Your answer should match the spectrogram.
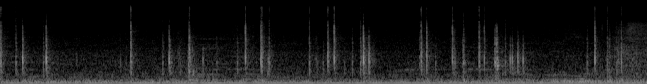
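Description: Irregular light clicks and taps, like typing, over a steady low hum.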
